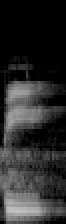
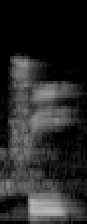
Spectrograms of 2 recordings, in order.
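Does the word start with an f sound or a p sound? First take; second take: p sound; f sound. First: It begins with a p sound. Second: It begins with a breathy f sound. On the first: The speaker calls it wrong. "tidak pa, pi, pu" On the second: The speaker calls it right. "Jelas fa, fi, fu"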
